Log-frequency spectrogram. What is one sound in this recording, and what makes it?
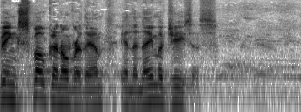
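A middle-aged man speaks with strong emotion into a microphone, heard over loudspeakers in a large room.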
